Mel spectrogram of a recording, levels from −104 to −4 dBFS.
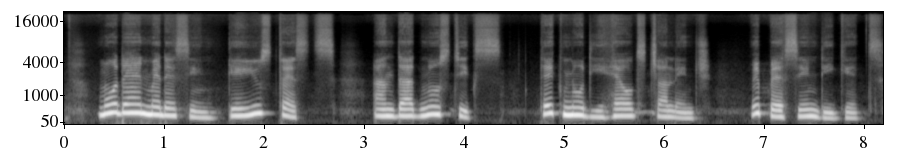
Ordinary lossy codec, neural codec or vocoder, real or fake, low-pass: none; autoencoder, 48 kHz, 32 numbers a frame, DAC-VAE, trained on Japanese speech; fake; none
